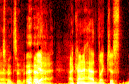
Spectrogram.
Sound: soft laughs

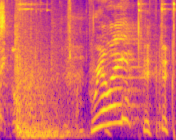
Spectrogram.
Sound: laughter

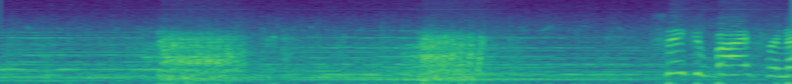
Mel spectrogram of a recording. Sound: horse snorting

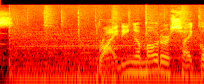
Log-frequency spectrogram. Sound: motorcycle engine revving

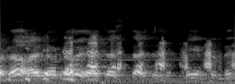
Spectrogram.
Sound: client laughing; laughs

